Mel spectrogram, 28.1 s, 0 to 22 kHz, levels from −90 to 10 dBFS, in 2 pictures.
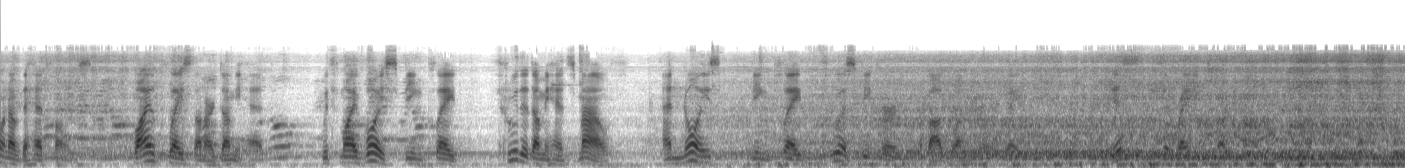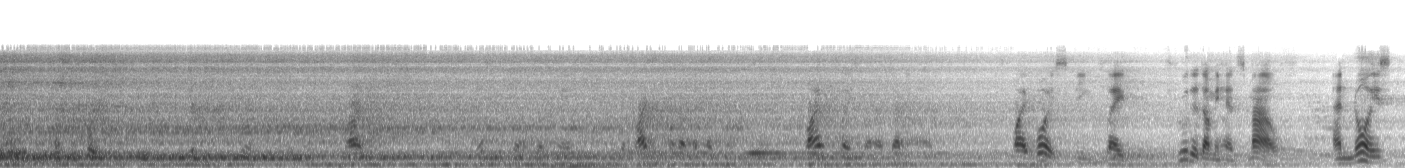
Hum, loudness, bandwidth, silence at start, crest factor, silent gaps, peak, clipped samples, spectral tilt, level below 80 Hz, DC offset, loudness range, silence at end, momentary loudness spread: none; -20 LUFS; 7.4 kHz; 0 s; 18 dB; none; -2 dBFS; under 0.1%; -3.5 dB/octave; -44 dBFS; under 0.1%; 9 LU; 0.15 s; 12 LU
